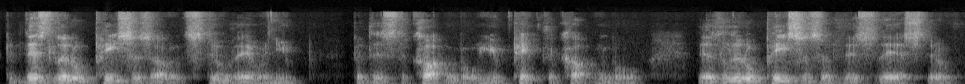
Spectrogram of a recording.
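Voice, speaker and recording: A man's voice: medium pitch, normal speed, creaky, dark tone. A man giving a scripture class, telling a story in a rambling way, often correcting himself and acting out sounds with his voice. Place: temple lounge class, indoors.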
